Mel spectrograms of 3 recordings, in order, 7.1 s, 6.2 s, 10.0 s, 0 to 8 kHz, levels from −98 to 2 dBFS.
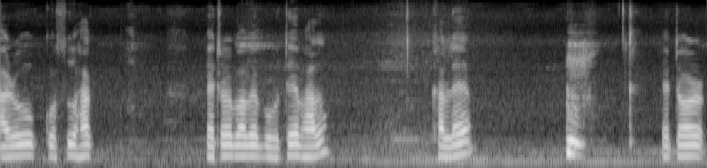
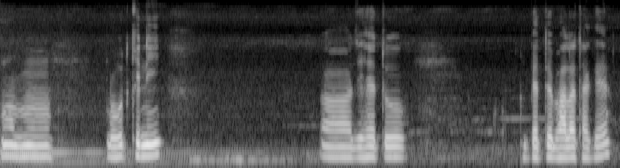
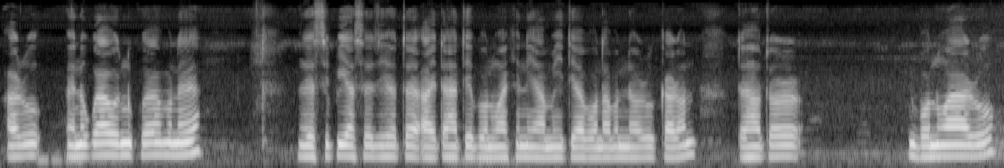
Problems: none marked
